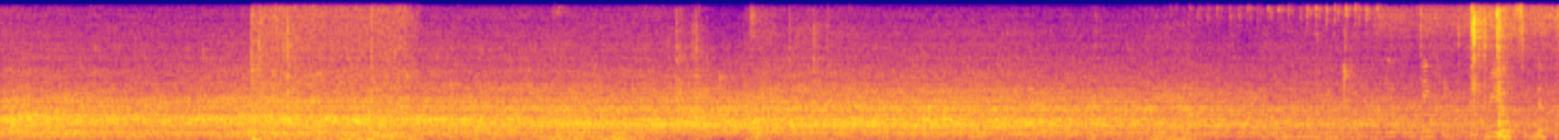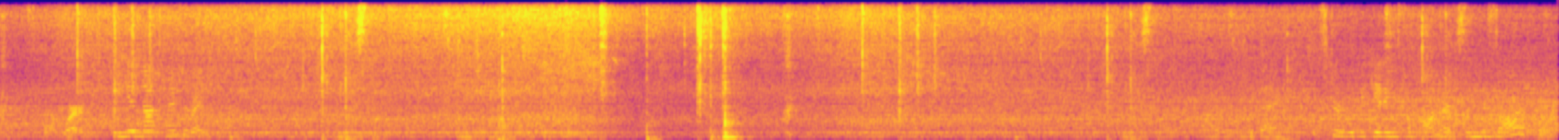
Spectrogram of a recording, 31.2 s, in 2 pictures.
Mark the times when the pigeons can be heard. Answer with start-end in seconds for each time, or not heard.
2.5-4.2.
